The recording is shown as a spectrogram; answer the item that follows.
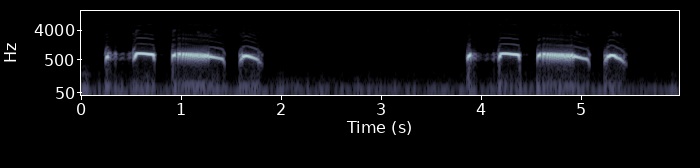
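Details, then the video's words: Decoy call of a spotted dove meant to bring doves in from any forest: two identical four-note phrases of soft, low coos about three and a half seconds apart, each ending in a falling note, with silence between. "เสียงนกเขาใหญ่ หมานๆ ต่อเข้าเร็ว ป่าไหนก็เข้า"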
